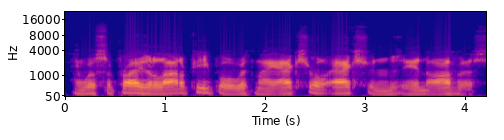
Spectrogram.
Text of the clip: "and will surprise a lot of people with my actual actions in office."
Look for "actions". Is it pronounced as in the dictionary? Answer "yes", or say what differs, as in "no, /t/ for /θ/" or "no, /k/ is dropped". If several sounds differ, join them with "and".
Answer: yes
